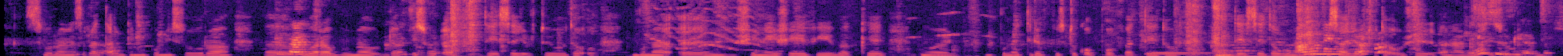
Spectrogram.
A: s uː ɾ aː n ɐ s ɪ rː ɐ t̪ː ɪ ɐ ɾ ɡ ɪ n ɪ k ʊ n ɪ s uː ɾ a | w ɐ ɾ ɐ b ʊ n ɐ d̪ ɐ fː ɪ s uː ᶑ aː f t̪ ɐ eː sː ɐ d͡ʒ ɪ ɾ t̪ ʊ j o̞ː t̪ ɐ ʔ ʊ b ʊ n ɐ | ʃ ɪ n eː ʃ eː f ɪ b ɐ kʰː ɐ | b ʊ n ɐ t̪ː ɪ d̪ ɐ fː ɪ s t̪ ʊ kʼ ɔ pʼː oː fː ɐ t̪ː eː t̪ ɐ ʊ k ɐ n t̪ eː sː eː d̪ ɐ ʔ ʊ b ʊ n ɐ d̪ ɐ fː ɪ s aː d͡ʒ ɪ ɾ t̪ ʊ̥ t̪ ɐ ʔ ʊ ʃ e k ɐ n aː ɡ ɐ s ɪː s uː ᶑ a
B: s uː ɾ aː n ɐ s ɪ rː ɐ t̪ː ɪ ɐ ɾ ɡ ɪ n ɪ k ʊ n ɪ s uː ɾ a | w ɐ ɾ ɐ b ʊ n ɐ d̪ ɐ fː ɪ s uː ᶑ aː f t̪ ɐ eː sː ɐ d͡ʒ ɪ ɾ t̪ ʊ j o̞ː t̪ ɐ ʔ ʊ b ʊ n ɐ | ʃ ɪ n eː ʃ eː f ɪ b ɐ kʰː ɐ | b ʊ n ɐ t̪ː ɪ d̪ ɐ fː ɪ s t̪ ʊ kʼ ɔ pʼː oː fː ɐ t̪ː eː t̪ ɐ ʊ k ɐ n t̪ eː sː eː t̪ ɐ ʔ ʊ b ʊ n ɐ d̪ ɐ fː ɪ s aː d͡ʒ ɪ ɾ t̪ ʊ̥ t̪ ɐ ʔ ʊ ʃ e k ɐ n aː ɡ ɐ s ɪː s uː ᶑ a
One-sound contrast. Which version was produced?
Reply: B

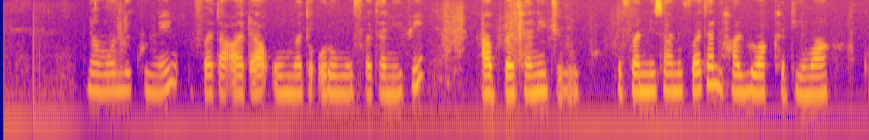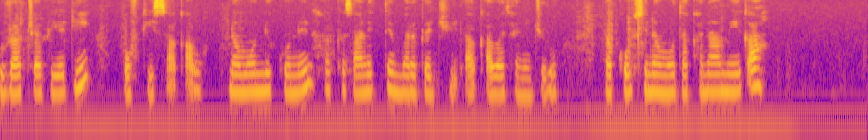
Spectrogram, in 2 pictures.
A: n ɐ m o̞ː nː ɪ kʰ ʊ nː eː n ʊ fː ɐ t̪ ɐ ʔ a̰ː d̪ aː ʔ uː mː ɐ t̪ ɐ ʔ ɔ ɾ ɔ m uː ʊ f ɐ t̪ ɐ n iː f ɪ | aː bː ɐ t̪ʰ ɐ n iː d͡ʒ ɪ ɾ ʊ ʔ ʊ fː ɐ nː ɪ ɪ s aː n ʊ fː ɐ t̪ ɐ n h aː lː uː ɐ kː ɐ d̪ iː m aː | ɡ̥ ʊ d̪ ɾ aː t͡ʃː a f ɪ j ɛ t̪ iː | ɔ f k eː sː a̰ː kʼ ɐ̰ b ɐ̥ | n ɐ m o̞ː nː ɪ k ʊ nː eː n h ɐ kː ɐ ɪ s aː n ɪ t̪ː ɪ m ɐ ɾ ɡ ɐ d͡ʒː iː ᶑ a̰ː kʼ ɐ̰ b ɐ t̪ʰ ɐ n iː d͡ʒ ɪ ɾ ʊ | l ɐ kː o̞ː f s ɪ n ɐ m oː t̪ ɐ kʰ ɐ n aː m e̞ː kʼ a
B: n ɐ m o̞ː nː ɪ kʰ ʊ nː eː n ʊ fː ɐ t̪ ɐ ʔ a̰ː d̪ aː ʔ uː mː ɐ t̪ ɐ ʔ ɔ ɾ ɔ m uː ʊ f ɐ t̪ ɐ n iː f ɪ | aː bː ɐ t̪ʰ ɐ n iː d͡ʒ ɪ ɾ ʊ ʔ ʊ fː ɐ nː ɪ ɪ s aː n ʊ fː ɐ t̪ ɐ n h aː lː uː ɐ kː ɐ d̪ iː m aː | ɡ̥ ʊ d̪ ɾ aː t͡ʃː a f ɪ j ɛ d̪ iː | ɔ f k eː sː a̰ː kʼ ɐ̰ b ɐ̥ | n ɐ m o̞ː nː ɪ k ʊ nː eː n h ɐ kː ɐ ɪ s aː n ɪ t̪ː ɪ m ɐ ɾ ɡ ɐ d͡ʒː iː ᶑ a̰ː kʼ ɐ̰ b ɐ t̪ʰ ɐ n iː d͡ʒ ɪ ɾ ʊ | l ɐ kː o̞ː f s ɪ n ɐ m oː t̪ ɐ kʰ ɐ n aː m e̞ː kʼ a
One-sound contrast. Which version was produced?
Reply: B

